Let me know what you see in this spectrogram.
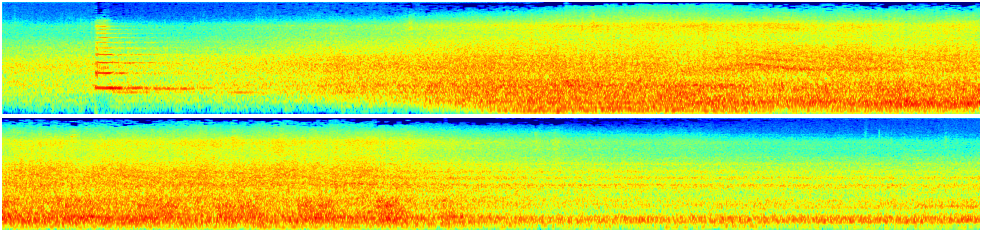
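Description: Electric locomotive sounding a short horn blast about a second in. Its regional train then passes at speed: a rising rush and rumble of wheels on rail that holds for several seconds and eases off near the end.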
